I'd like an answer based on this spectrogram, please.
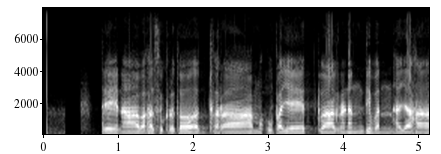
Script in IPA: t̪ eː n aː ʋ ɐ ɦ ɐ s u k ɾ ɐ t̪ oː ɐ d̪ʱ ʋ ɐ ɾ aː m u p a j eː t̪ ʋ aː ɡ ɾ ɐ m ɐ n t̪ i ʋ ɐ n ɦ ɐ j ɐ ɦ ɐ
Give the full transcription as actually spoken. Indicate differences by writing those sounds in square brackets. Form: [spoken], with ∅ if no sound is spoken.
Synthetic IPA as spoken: t̪ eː n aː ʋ ɐ ɦ ɐ s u k ɾ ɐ t̪ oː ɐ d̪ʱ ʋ ɐ ɾ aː m u p [ɐ] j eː t̪ ʋ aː ɡ ɾ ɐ [ɳ] ɐ n t̪ i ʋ ɐ n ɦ ɐ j ɐ ɦ ɐ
